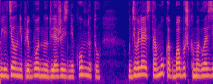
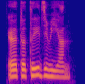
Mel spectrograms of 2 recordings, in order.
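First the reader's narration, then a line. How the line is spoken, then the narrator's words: Hoarse croak, witch. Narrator (Russian): прохрипела ведьма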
